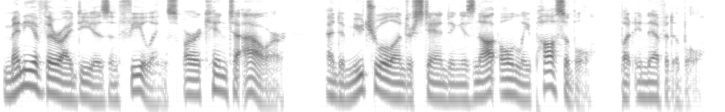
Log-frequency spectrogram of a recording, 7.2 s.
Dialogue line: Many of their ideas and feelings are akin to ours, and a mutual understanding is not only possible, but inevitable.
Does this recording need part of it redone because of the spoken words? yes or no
yes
